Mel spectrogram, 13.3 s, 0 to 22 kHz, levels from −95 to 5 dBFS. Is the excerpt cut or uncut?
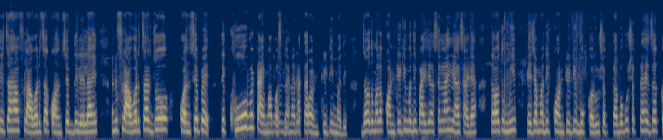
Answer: cut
